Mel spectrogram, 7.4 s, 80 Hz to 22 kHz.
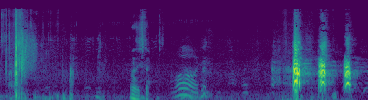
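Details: Giant Schnauzer Blackmoore Salazar during training, July 2017. A single sharp bark, a quiet stretch with faint soft sounds, then a quick burst of three loud barks.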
